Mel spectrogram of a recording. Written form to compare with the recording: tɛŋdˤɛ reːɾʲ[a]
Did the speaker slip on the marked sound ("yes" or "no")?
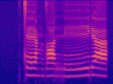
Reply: no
